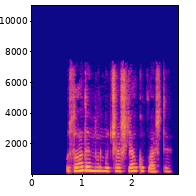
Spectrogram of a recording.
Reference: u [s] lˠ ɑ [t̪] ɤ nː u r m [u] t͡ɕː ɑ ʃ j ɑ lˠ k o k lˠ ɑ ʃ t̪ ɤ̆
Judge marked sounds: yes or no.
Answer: yes, no, yes

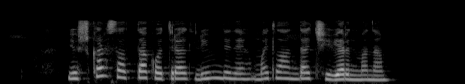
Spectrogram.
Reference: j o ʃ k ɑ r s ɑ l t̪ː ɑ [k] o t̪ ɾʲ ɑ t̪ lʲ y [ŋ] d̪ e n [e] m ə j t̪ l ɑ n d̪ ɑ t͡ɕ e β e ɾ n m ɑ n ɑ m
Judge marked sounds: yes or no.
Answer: yes, no, yes

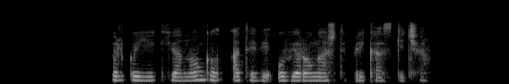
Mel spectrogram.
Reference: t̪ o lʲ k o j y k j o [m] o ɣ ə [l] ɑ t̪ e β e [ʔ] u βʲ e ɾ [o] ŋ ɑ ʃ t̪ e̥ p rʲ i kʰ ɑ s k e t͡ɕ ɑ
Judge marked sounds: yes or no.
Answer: no, yes, yes, yes

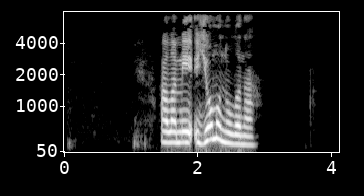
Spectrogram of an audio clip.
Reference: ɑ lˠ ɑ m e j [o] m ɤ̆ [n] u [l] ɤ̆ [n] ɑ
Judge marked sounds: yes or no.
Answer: yes, yes, yes, yes

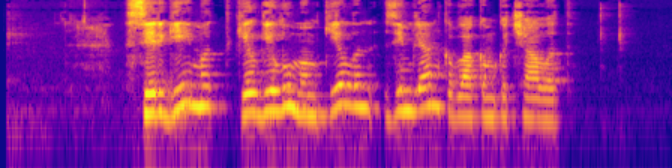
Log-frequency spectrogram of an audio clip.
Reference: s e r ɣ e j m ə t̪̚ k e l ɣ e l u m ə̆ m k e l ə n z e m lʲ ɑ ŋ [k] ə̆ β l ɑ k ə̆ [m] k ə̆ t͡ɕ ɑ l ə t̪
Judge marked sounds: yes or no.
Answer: yes, yes

